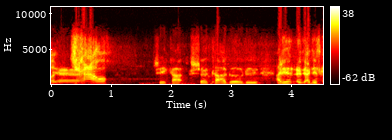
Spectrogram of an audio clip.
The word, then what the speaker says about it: Chicago: just a Mexican thing I think a lot of people look at the way it's spelled and they go huh the CH is cha CH could also be sure very rarely this is the first time I heard chef there's an sh for that sh yeah CH can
